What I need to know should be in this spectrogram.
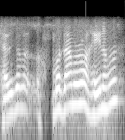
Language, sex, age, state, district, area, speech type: Assamese, male, 45-60, Assam, Lakhimpur, rural, conversation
